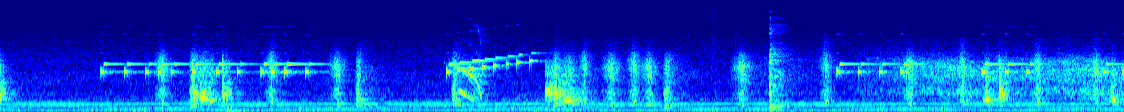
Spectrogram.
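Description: Coins chime in quick bright runs as they are picked up in a game.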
